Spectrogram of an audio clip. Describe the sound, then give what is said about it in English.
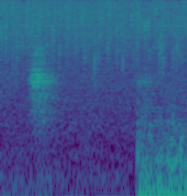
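Steady storm rain hisses throughout, and a deep, rolling rumble of distant thunder swells up in the last half-second, louder than the rain. No voices. “Gilbert lost sight of Hugo while running the errand. He's lost in the storm.”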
